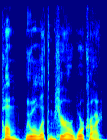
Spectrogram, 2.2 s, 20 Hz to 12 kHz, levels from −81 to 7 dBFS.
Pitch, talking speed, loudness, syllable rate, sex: 110 Hz, 250 wpm, -19 LUFS, 4.6 syllables/s, male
